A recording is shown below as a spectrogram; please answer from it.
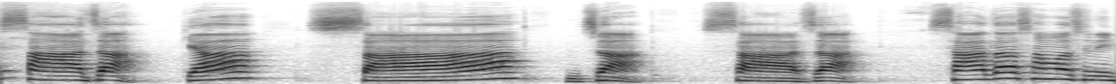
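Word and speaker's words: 사자: यहां पर है साजा, क्या साजा, साजा, साजा समझने के लिए राजा समझिए, ठीक है, राजा का मतलब होता है शेरी राजा होता है। इसका उच्चारण क्या करना है अब हम, साजा, साजा, क्या साजा, साजा क्या होता है शेर।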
